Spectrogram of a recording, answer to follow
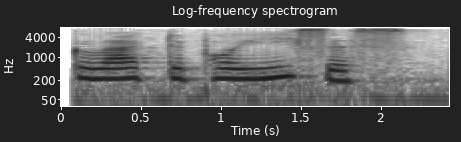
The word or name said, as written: galactopoiesis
